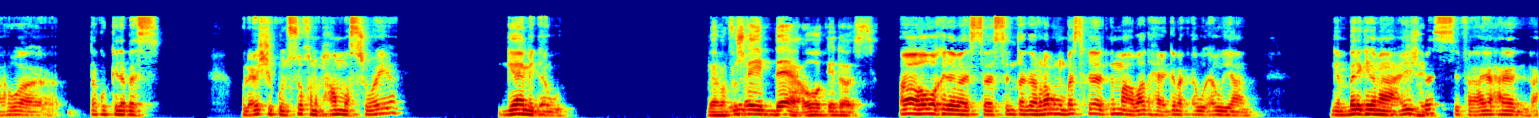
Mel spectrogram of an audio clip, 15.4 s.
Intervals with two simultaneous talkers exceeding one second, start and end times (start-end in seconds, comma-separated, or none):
none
